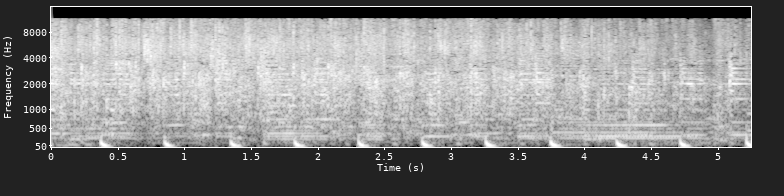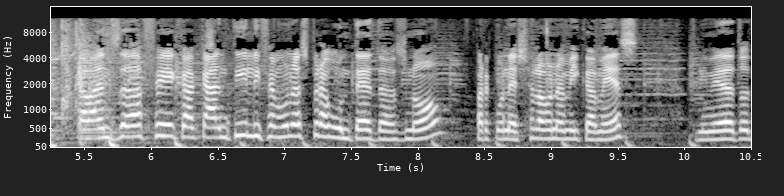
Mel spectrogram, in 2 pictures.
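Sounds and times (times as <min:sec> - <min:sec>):
audience applause: 0:00.0 - 0:05.6
speech: 0:05.6 - 0:10.4.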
